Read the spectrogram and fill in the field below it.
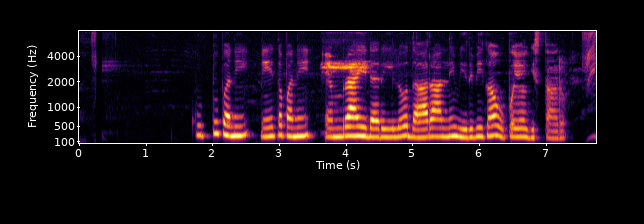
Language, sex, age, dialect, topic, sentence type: Telugu, female, 25-30, Central/Coastal, agriculture, statement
